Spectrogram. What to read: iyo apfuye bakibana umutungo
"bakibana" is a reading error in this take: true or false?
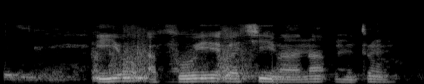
false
